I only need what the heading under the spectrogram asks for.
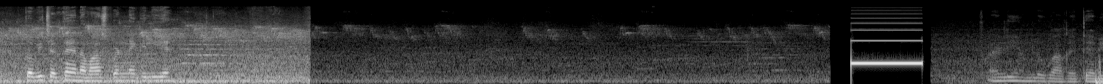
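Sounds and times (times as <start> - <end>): small birds chirping: 0.0 - 8.3.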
